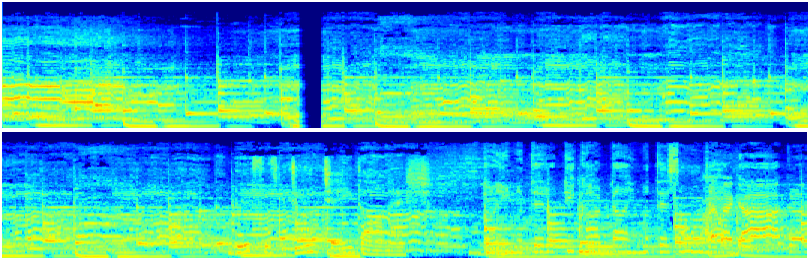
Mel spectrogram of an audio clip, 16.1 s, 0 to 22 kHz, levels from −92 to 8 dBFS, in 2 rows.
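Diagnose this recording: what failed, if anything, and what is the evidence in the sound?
Network stage. At 2.95 s the sound breaks off. The last instant is stretched into a fading buzz, followed by about 120 ms of silence. At 3.21 s the audio resumes with about 240 ms lost. This is likely a long network dropout, where the receiver concealed the gap until it ran out.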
